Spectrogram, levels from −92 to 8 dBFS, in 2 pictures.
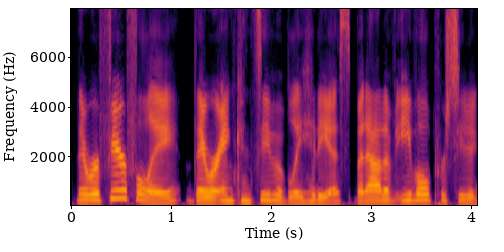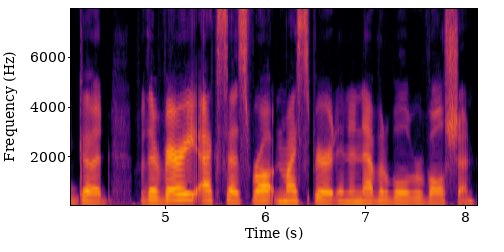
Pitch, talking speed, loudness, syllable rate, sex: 210 Hz, 170 wpm, -17 LUFS, 5.9 syllables/s, female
